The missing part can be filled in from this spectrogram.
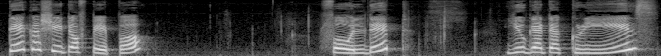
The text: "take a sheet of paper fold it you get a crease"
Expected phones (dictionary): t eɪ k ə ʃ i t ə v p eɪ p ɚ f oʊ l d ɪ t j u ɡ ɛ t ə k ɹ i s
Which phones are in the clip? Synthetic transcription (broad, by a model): t eɪ k ə ʃ i t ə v p eɪ p ɚ f oʊ l d ɪ t j u ɡ ɛ t ə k ɹ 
